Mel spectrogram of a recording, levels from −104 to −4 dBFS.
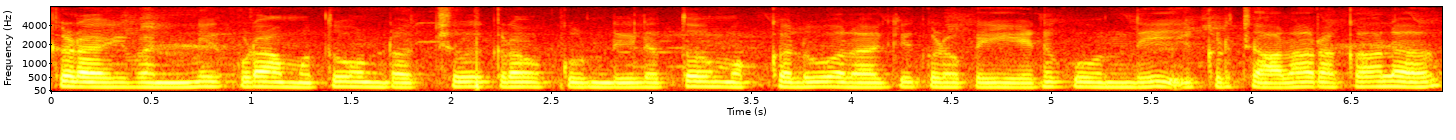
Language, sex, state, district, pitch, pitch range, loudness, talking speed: Telugu, female, Andhra Pradesh, Krishna, 165 Hz, 155-170 Hz, -18 LUFS, 140 wpm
